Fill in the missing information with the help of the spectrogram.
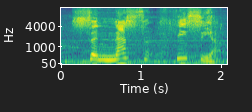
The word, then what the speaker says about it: Synesthesia: The pie, Synesthesia. S-Y-N-E-S-T-H-E-S-I-A. I believe I'm pronouncing it right when I say Synesthesia. This is everything that you ever dread in radio of not being able to pronounce.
